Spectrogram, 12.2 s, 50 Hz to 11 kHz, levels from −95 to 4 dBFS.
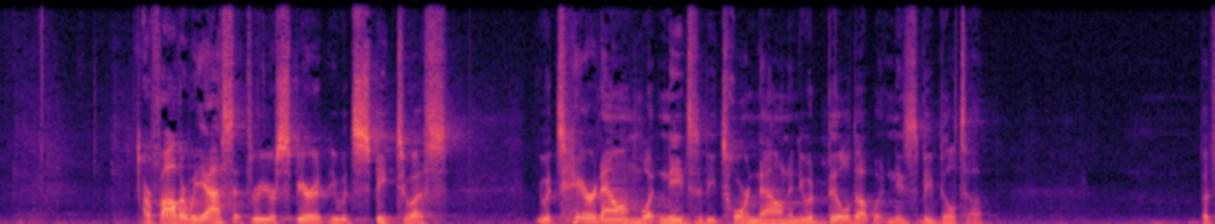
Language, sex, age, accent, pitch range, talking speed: English, male, 40-59, American, 125-155 Hz, 175 wpm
